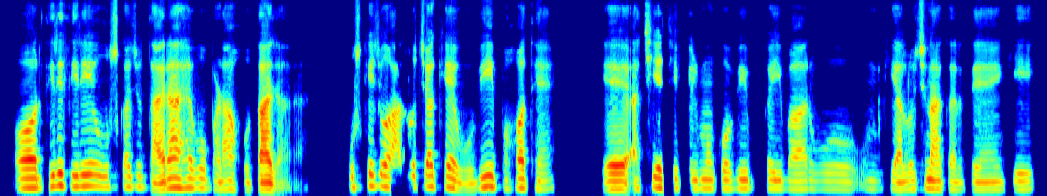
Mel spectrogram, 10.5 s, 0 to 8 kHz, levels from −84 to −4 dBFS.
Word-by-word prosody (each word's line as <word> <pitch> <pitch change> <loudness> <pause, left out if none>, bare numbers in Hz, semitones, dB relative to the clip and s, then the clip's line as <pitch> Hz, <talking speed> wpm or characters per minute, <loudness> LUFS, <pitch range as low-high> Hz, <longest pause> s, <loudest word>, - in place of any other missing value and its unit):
और 145 +1 +7
धीरे-धीरे 170 0 +3
उसका 155 -1 -4
जो 160 0 -9
दायरा 145 -1 +4
है, 145 +1 0
वो 140 0 -3
बड़ा 120 -2 -3 0.2
होता 110 0 +7
जा 100 - -4
रहा। - - -22 0.4
उसके 170 +4 -3
जो 165 -1 +2
आलोचक 165 +1 -1
हैं, 150 -3 +4
वो 105 -3 -6
भी 160 +8 +2
बहुत 135 +2 0
हैं। 120 +1 -8 0.5
ये 120 0 +6
अच्छी-अच्छी 140 -1 -2
फिल्मों 130 0 -5
को 130 0 -5
भी 130 0 -3 0.2
कई 130 -1 -4
बार 120 0 -4
वो 120 -1 -12
उनकी 125 +1 -16
आलोचना 125 +3 0
करते 115 -1 -8
हैं 115 +1 -5
कि 120 0 -8
130 Hz, 185 wpm, -23 LUFS, 120-150 Hz, 0.5 s, और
